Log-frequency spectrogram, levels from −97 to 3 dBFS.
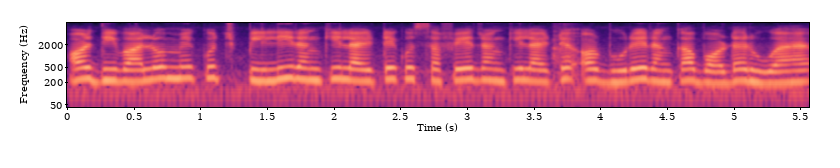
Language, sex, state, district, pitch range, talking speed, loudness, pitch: Hindi, female, Maharashtra, Chandrapur, 220-245 Hz, 215 wpm, -18 LUFS, 230 Hz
